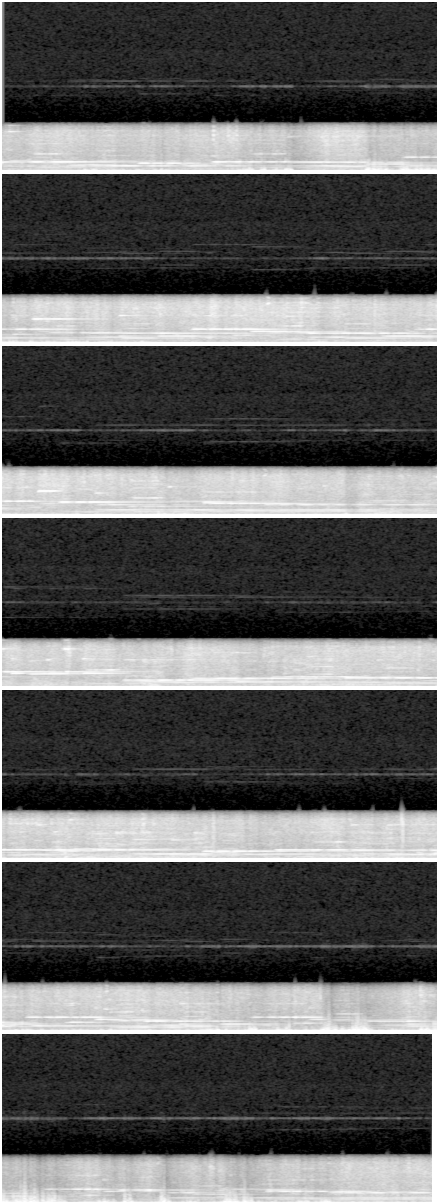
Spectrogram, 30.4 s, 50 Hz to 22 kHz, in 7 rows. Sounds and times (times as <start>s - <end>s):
Independent music: 0.0s - 30.4s.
